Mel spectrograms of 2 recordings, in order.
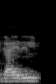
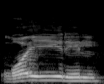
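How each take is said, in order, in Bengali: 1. প্রথম ভাঁজটি সাধারণ 'gai' এর মতো শোনায়। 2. প্রথম ভাঁজটি গলার ভেতর থেকে আসা 'gh' ধ্বনি দিয়ে শুরু হয়। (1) "আমরা এখানে গাইরিল পড়ি" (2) "গয়ন জবর গ"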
